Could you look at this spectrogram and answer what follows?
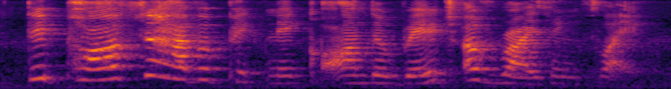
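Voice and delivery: measured, rhythmic read-aloud; a kid reading a picture book to viewers; storybook reading. Acted. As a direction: read it like a bedtime rhyme. Reads the book text.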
